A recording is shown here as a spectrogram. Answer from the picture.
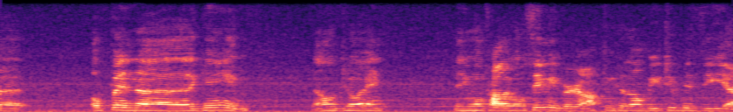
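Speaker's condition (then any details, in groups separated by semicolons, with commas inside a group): Cerebral palsy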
